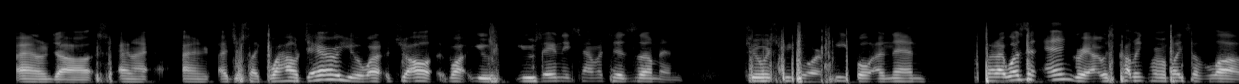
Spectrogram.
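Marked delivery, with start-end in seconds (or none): none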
